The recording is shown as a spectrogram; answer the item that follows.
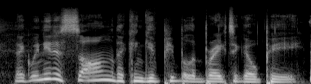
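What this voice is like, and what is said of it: Put-on English accent. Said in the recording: “That's my accent. I can't do English accents. ... That was a good one.”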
